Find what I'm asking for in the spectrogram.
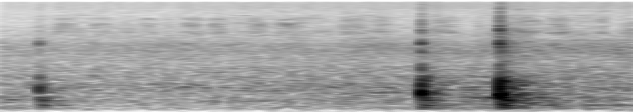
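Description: Marker or chalk strokes on a classroom board come in three brief scratchy taps, faint and spaced apart against a quiet room hum, with no voices.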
